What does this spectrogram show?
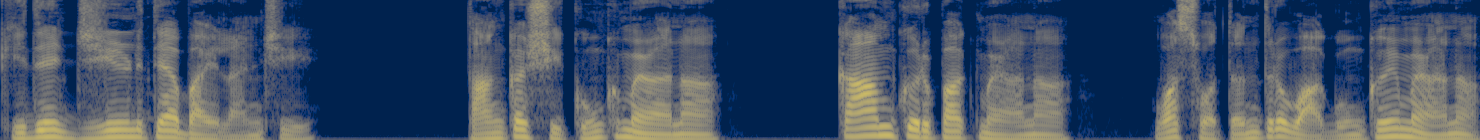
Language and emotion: Goan Konkani, sad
